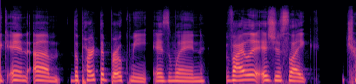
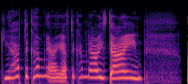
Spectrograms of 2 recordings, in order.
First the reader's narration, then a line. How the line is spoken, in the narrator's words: Violet's like screaming to Zayden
